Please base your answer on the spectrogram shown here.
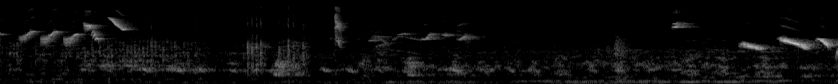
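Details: A female yellow-bellied seedeater calls to excite a male. A short run of high, falling chirps opens and a loud cluster of descending notes closes, with soft muffled chatter and low rumbling between them.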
